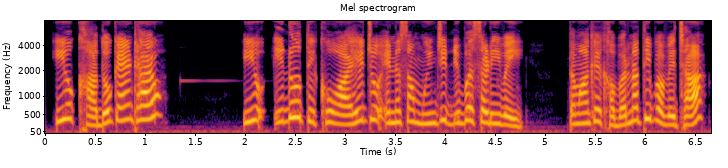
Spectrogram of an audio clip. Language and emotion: Sindhi, angry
